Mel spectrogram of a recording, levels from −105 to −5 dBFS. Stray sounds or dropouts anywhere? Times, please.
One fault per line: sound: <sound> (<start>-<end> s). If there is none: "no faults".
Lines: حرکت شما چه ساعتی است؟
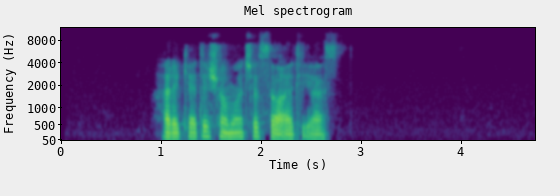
no faults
